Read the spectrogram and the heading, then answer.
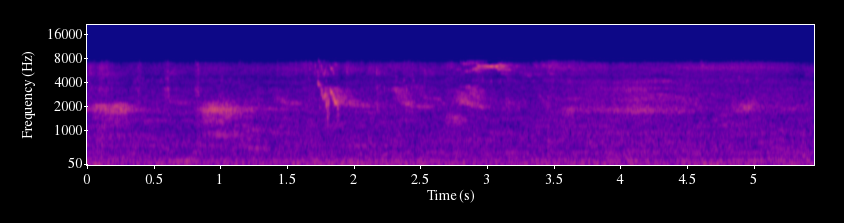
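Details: Small white albino budgerigars, a pet family of Australian parrots, giving soft scattered chirps and short warbles, with a few sharp higher notes over steady background noise.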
